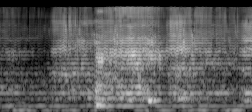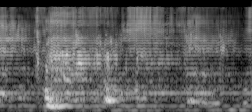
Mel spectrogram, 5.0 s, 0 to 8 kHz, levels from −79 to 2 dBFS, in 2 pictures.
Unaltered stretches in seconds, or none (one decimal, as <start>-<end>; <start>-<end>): none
